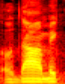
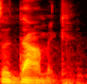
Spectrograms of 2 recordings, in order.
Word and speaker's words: Adamek: here is this is adamic or uh oamic depending on how you pronounce it I think it's adamic but so you know adamic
